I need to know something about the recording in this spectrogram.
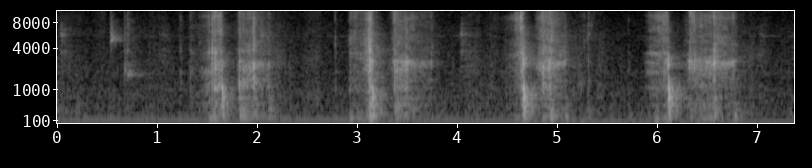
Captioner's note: chopping and slicing sounds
